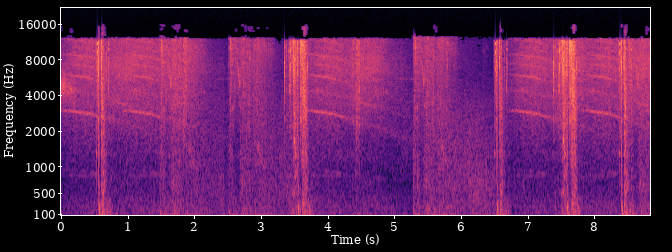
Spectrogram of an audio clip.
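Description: Gunshots fire in sharp single bursts, a few seconds apart.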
